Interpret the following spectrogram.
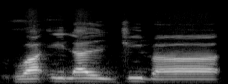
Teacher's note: با کو ہم ایک الف تک کھینچ کر پڑھیں گے کیونکہ یہاں پہ الف مدہ ہو رہا ہے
